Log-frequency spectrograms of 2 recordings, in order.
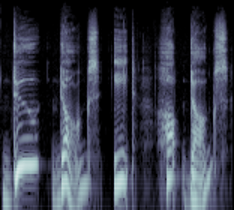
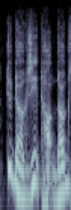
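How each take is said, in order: First: The sentence is said at a moderate pace. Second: The sentence is said at a very fast pace.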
